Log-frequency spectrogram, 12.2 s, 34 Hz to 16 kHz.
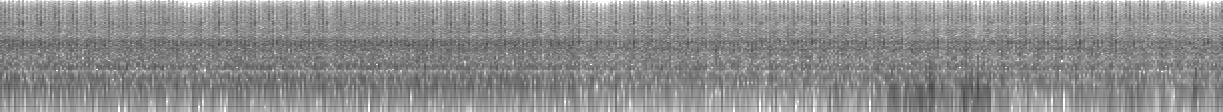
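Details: Rough idle on a 1990 Mercedes-Benz 300D 2.5 turbo diesel: loping, knocky beat around three per second with occasional stumbles.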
